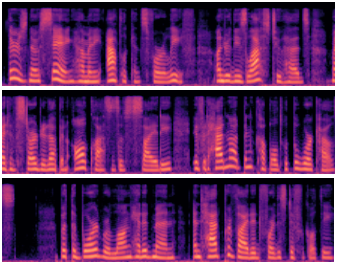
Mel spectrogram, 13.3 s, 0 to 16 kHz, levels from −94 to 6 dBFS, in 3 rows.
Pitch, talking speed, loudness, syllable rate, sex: 235 Hz, 205 wpm, -21 LUFS, 5.8 syllables/s, female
